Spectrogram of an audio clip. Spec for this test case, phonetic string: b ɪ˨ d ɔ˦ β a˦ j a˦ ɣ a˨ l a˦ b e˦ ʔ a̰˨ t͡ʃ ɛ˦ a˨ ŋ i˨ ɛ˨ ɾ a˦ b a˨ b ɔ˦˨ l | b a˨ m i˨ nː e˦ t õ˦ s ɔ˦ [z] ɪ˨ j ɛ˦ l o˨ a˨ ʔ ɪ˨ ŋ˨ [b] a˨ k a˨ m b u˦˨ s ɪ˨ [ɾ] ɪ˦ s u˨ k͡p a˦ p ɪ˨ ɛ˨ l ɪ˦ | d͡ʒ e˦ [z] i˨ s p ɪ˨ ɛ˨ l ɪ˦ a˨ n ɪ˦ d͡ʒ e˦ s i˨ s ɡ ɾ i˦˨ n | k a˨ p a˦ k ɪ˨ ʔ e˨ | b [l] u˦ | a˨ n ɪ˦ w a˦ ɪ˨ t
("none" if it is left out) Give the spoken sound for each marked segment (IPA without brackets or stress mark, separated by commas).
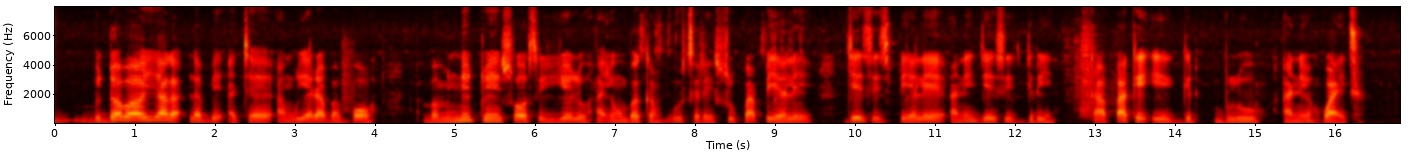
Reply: s, b, ɾ, s, l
